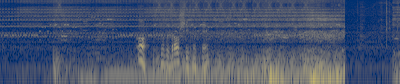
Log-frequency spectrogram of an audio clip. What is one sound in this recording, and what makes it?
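Laser blasts and explosions crackle loudly in a game.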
